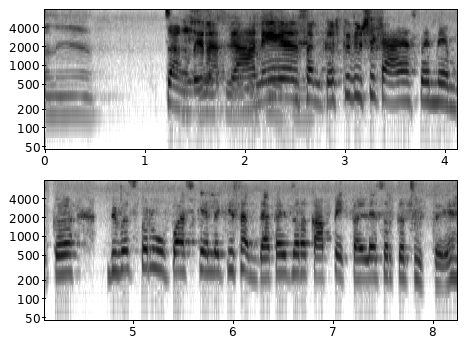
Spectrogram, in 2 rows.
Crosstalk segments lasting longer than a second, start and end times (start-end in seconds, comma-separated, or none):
1.4-2.6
